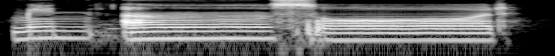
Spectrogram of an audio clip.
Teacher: من نون کا پورا اظہار کریں گے، نون کی جگہ پہ زبان کا نون کا جو مخرج ہے وہ ادا ہوگا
